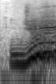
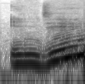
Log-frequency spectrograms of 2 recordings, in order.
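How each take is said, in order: First: Curt INJI jumping sharply upward; wrong intonation. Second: Good polite intonation. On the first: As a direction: snap out INJI as an abrupt, impolite reply. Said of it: "tapi intonasinya nggak tepat". (INJI pendek, intonasi naik tajam kurang sopan) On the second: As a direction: say INJI politely and unhurried. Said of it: "itu kan intonasinya baik". (intonasi halus dan sopan pada INJI) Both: Shown as a demonstration.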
